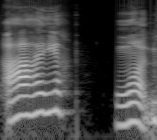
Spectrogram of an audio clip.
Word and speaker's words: Ione: It's spelled I one. The letter I-O-N-E. Ione.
